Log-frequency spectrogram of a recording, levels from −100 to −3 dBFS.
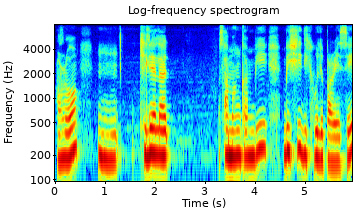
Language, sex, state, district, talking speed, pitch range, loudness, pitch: Nagamese, female, Nagaland, Kohima, 90 wpm, 195-220 Hz, -16 LUFS, 200 Hz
